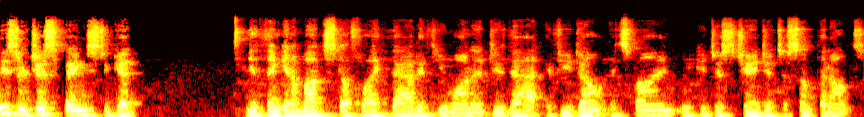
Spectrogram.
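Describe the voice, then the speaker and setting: Speaking very fast, a man with an American accent sounds somewhat breathy at a fairly high pitch. His intonation is monotone and flat. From US Midwest. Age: old. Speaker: social media marketer. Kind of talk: business call pitch. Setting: conference call.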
